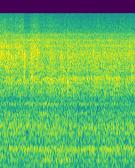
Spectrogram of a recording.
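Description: Cold water runs steadily from a tap into a bowl or sink, a constant close hiss and splash with no pauses and no voices.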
